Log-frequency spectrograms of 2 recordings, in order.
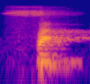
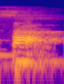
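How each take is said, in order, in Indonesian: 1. S ringan, bibir melebar. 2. S berat, bibir tidak melebar. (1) "dua sudut bibir kita ee, melebar" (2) "Jangan sa. Kalau sa begini, bibirnya enggak nyengir"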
